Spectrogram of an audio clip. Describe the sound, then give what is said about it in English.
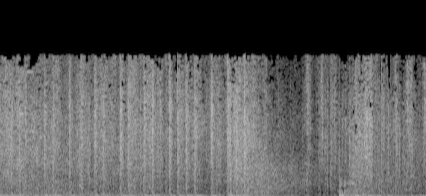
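Rapid gunfire from the Fortnite video game: dense bursts of shots run almost continuously, with a brief dip and then a loud fresh burst near the end, and no talk over it. “Oh, I'm getting shot. I'm down. Getting shot.”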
